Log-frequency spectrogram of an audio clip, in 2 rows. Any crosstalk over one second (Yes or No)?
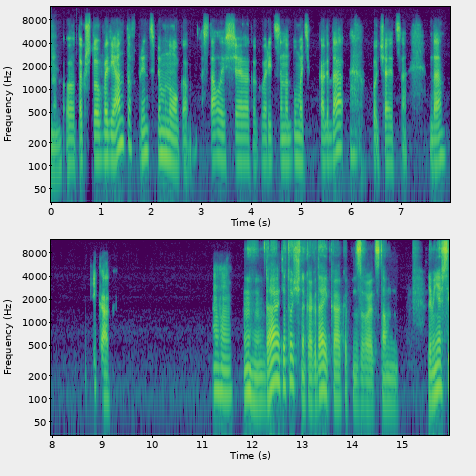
No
